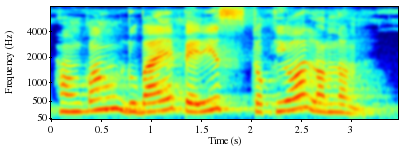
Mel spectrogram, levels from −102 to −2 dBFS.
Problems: none marked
